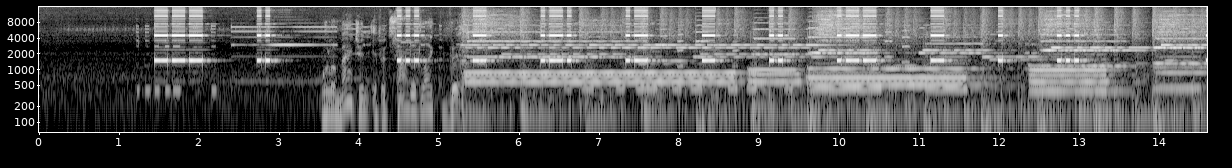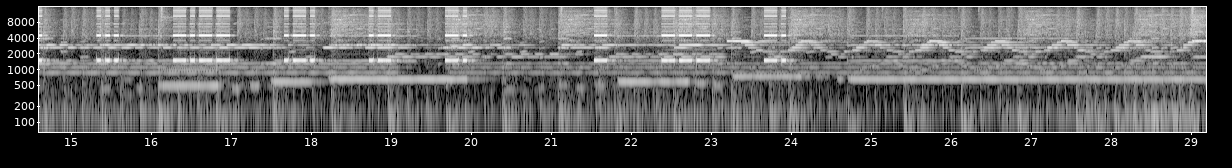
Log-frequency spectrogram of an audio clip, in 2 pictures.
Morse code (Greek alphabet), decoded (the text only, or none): ΟΙ ΣΤΡΑΤΙΩΤΕΣ ΕΣΥΡΑΝ ΤΟΝ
